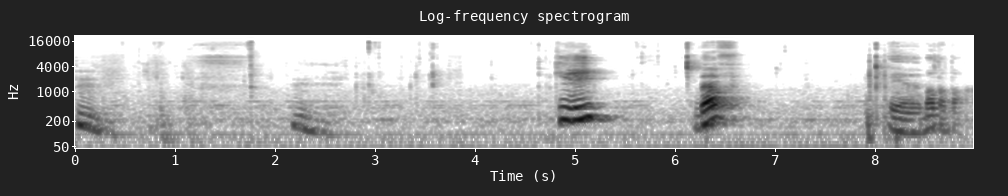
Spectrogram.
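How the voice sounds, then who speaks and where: A man hosting a casual live stream, chatting and joking with viewers between bites. His voice sits at a middle pitch and rings in an echoey room. He teases the audience with playful quizzes. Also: sing-song, extremely slow, long pauses, mellow. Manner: chatty, teasing, mock-lessons, talks with mouth full. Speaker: fitness coach streaming live. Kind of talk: casual live-stream chat while eating.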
